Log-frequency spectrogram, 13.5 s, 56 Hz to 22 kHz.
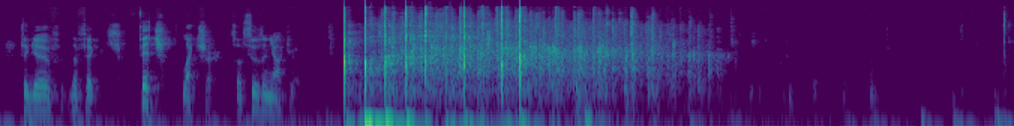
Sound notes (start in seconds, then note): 4.6 applause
